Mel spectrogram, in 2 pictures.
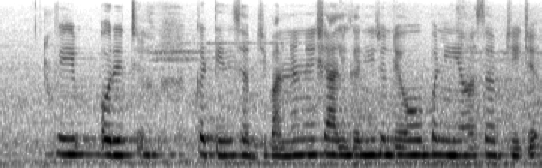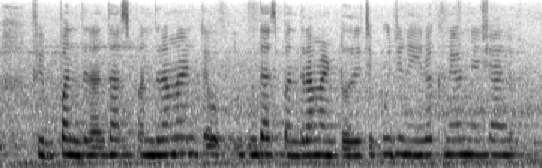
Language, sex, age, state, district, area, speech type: Dogri, female, 18-30, Jammu and Kashmir, Samba, rural, spontaneous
